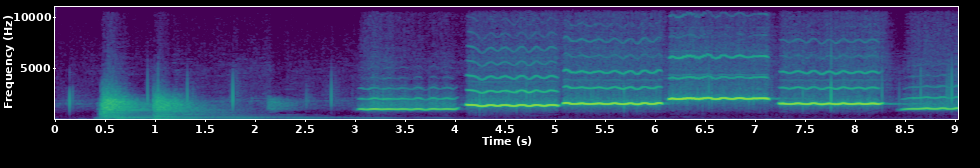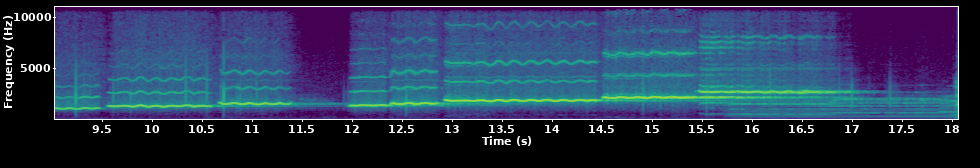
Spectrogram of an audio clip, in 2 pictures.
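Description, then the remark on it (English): A lone whistler carries a slow, eerie theme melody of sustained, clearly separated notes that climb and dip in pitch, loud. A brief thud opens the passage, and a soft orchestral chord closes it. “Let that whistle be your signal for the Signal Oil program, The Whistler, each Sunday night at this same time.”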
